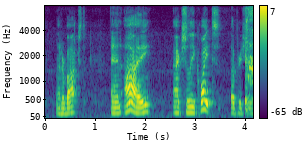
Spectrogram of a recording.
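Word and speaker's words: Letterboxd: that there is and it's called letterboxed boxed spelled with no e so boxd letterboxed and i actually quite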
